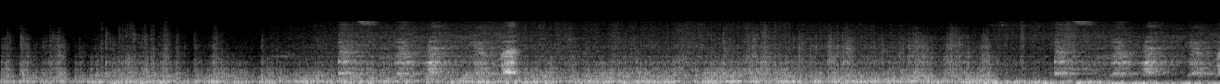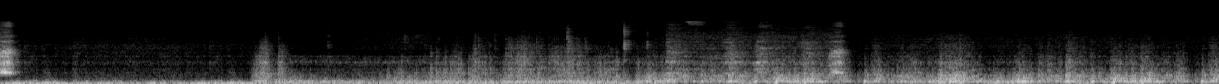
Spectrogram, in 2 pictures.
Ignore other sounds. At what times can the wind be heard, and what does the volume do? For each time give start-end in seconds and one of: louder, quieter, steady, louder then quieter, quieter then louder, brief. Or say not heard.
0.0-24.3 quieter then louder.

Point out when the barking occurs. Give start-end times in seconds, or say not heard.
3.4-5.2, 10.5-12.3, 18.9-20.6.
